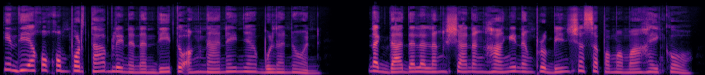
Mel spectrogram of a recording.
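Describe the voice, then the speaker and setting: A woman voicing a haughty, cold mother-in-law in a story, measured and full of contempt. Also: medium pitch, darkish tone, no echo, clean studio sound, lightly acted. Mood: quiet resentment.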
